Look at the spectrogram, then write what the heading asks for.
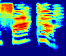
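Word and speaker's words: Farke: against it's uh Daniel Faulner, isn't it? The the lead's manager. Yes, it's Daniel Fauler. You've got to say it like that. You can't just say Daniel Far.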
